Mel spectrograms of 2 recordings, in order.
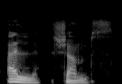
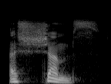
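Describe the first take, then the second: First: The article is said with a clear l sound. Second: The l is dropped and the sh is doubled. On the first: The speaker calls it wrong. "I'm not saying al-shams" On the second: The speaker calls it right. "we skip the lam and we just say ash-shams"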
